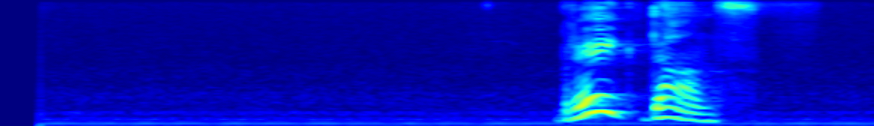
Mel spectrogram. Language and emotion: Russian, positive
